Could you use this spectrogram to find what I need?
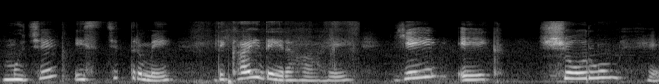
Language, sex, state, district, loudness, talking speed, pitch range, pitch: Hindi, female, Madhya Pradesh, Dhar, -17 LUFS, 110 wpm, 200-300 Hz, 225 Hz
